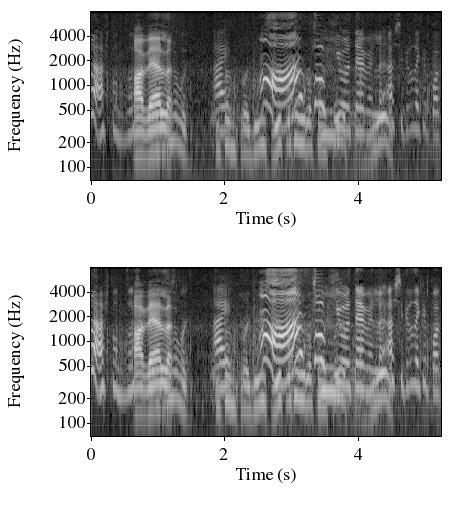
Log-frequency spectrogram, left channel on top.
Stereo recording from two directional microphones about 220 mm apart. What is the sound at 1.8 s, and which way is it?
Speech, 35° right (ahead or behind).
